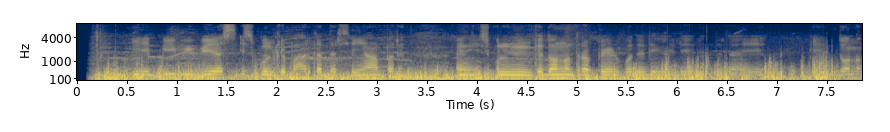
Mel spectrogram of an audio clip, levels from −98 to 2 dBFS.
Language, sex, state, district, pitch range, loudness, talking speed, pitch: Hindi, male, Rajasthan, Bikaner, 125-130 Hz, -16 LUFS, 160 wpm, 130 Hz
